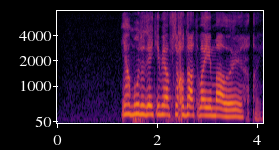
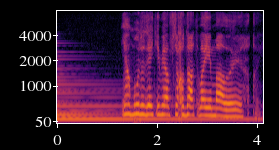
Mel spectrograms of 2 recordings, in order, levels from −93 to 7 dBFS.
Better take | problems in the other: first | background sound (Acoustic guitar); 8 dB below the speech

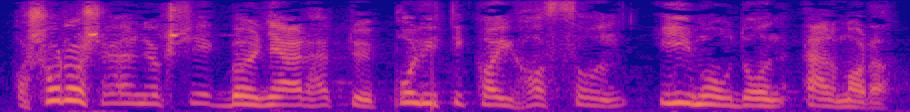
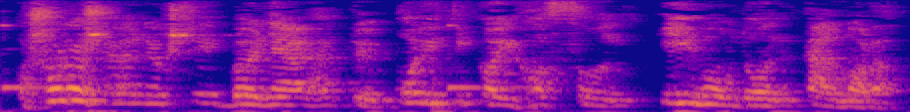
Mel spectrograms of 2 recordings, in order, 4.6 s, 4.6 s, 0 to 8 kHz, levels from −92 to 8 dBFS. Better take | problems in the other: first | noise reduction (classical method WPE with log-MMSE)

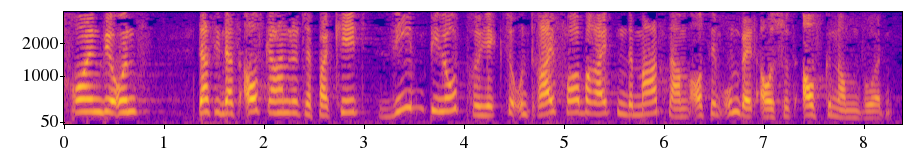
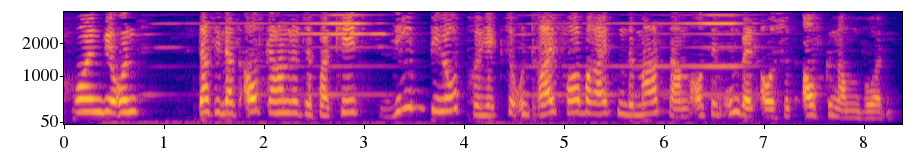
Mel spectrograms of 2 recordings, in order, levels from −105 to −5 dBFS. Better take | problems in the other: first | noise reduction (classical method WPE with log-MMSE)

